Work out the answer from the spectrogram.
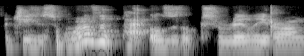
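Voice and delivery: ordinary talk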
